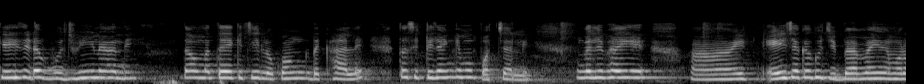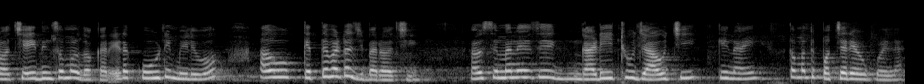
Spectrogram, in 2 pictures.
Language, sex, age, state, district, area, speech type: Odia, female, 18-30, Odisha, Jagatsinghpur, rural, spontaneous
